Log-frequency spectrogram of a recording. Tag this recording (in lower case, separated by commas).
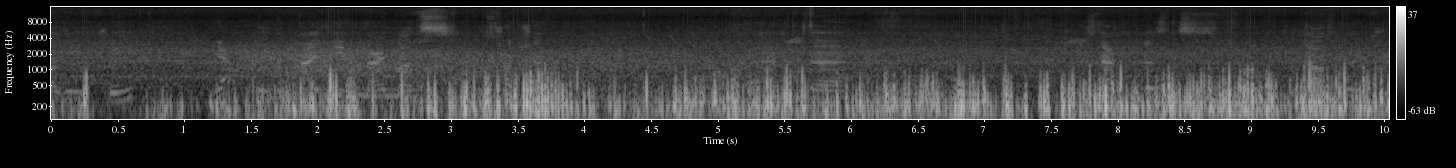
speech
